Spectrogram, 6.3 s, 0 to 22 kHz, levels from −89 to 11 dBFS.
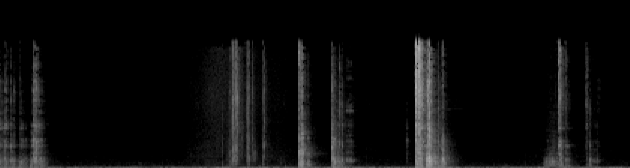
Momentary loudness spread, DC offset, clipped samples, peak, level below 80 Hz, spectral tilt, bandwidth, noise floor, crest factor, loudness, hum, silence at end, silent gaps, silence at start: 21 LU; under 0.1%; under 0.1%; -4 dBFS; -56 dBFS; -0.5 dB/octave; 17 kHz; -56 dBFS; 34 dB; -30 LUFS; none; 0.1 s; none; 0 s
